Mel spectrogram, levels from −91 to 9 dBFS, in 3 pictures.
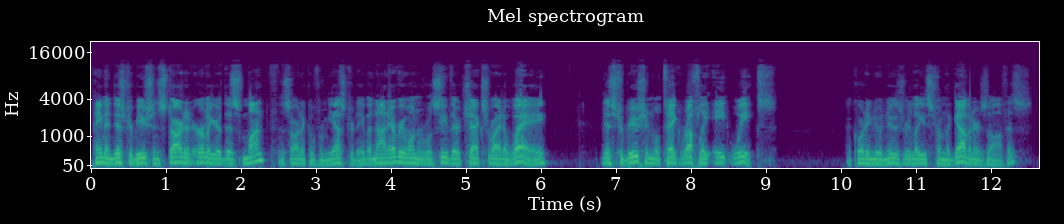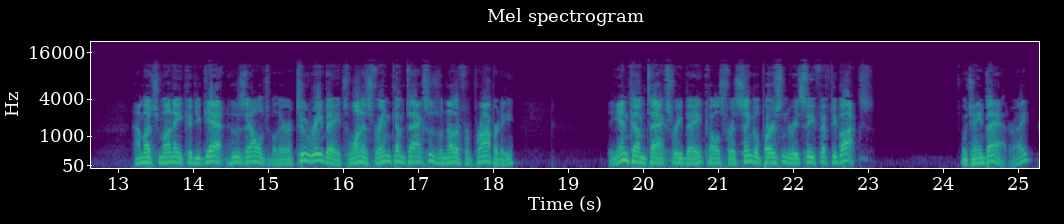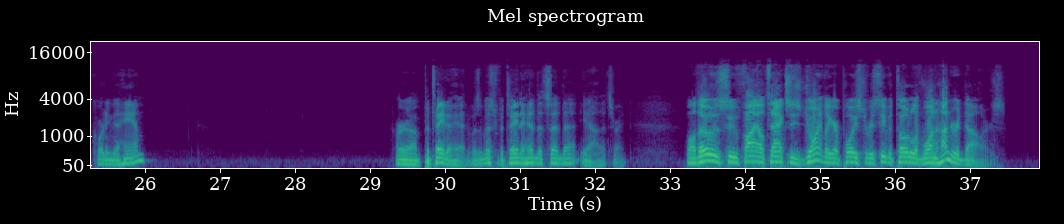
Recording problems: garbled, watery; slightly; nothing above 11.5 kHz

